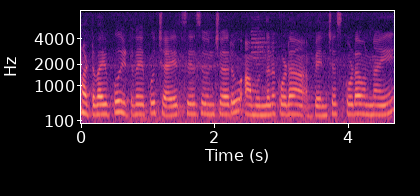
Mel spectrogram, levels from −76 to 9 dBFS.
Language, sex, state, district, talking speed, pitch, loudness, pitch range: Telugu, female, Andhra Pradesh, Srikakulam, 125 wpm, 220 Hz, -15 LUFS, 210-225 Hz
